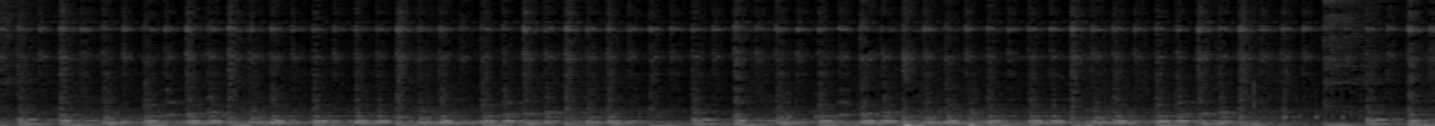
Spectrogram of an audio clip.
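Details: Orchestral background music with strings and jingling bells fills the recording, with no animal voice.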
